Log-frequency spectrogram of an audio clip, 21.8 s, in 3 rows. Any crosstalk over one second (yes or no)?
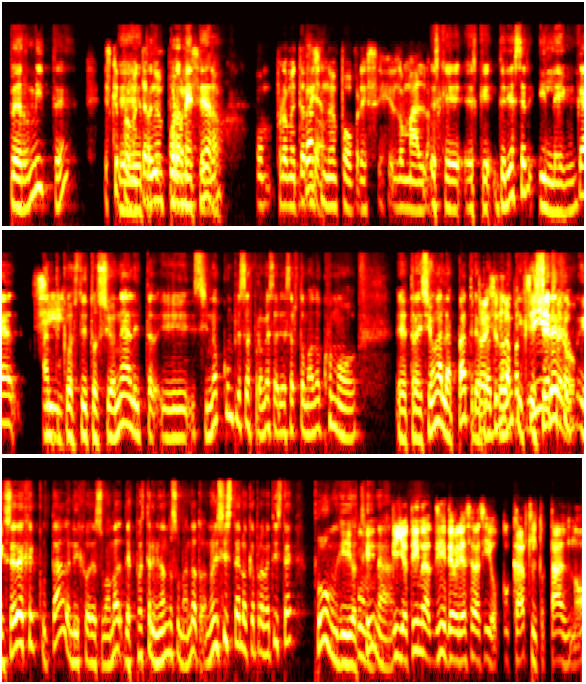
yes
